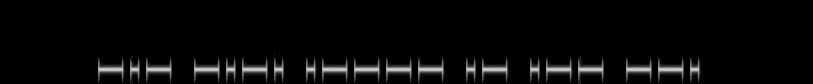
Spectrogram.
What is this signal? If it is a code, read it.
Morse code, heard as a keyed tone, about 15 wpm, 700 Hz. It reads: KC1AWG
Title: USA Call Signs - 6 Characters - Repeated 3x - 15wpm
